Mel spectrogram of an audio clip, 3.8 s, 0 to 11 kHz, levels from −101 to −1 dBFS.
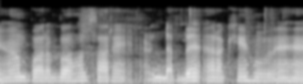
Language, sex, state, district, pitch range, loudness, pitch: Hindi, male, Maharashtra, Washim, 135-150 Hz, -16 LUFS, 140 Hz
